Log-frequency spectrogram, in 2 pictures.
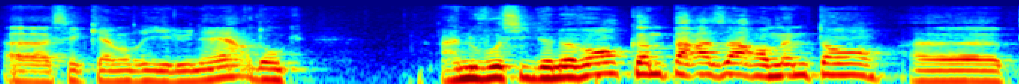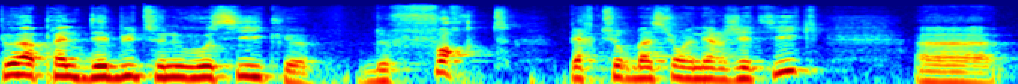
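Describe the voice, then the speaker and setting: A man's voice: on the high side, expressive, moderate pace, darkish tone. Chatty man co-hosting a live stream. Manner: jokey, searching for words, playful put-on slang. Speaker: co-host and life coach. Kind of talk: casual live-stream chat.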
